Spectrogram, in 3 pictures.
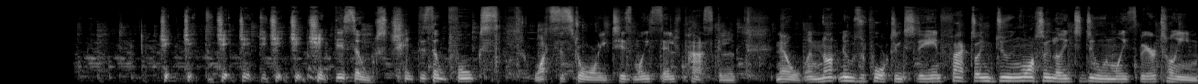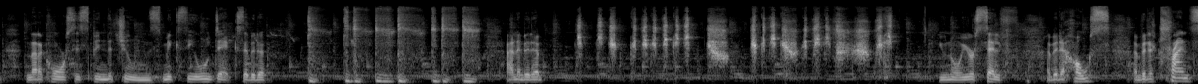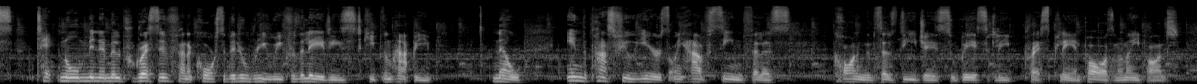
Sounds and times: Music: 0.8 - 35.9
Speech: 1.6 - 14.7, 17.0 - 17.4, 21.3 - 35.8.

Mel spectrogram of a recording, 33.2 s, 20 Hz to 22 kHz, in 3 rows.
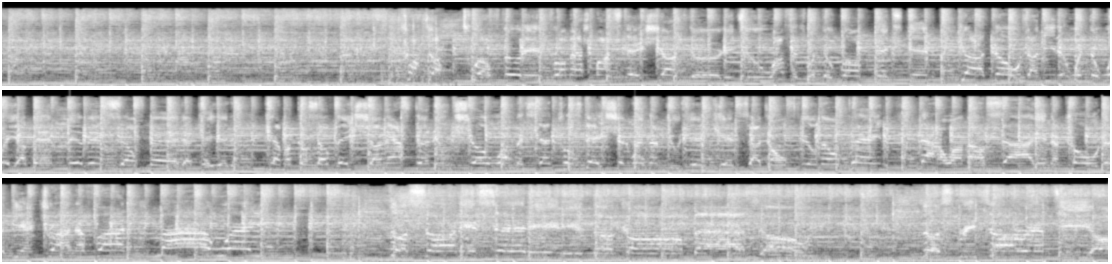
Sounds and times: Music: 0.0 - 33.2.

